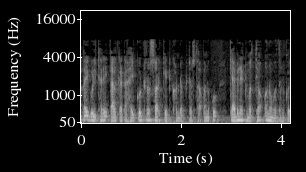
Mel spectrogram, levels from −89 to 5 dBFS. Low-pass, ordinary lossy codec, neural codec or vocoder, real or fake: none; none; none; real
